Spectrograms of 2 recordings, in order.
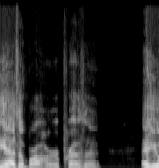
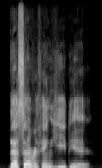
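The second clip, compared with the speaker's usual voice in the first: usual speaking voice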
